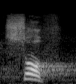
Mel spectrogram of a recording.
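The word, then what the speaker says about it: סוד: Pero cuando le dejamos el TH, la TH en hebreo se pronuncia como una D de Daniel, Sod, y significa literalmente ser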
